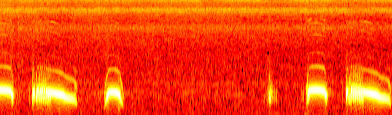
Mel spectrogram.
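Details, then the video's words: Spotted dove lure call meant to draw in males and females: mellow low coos, a drawn-out falling coo followed by a short arched one, two phrases separated by a silent gap, clean quiet background. "Tiếng mồi đất rút bổi cu bổi mái"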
